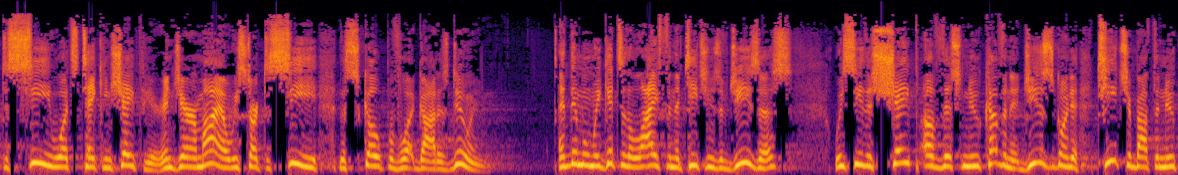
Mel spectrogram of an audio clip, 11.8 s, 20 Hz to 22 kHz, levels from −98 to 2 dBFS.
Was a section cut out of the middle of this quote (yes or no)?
no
